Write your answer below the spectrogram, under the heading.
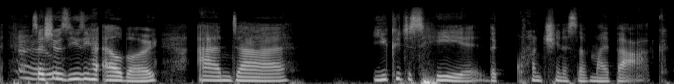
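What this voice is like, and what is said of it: Put-on accent for a story. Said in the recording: “maybe for this story I'll have an accent ... that's the end of the accent”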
